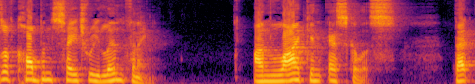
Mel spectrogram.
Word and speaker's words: Aeschylus: The AE was treated just like an E was in Anglo-Latin, which is why Aeschylus has an initial short E, even if it's spelt with an AE. Aeschylus.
